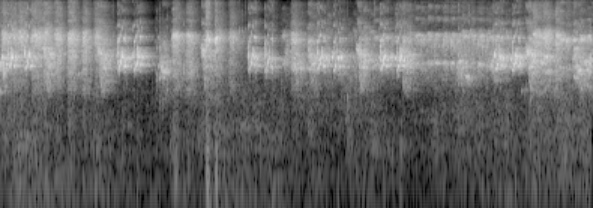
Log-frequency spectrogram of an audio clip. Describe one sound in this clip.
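Budgerigars chirp and chatter busily close by.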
